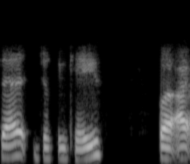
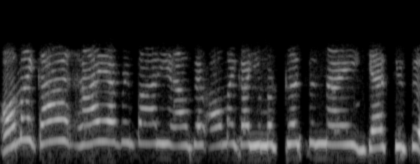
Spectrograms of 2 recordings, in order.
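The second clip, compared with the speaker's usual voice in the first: very high, loud, exaggerated, rambunctious put-on persona; 13 semitones higher than usual.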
